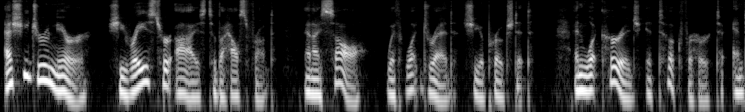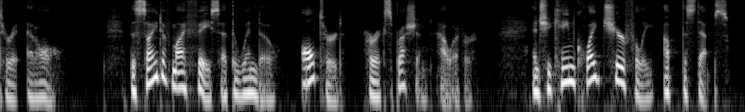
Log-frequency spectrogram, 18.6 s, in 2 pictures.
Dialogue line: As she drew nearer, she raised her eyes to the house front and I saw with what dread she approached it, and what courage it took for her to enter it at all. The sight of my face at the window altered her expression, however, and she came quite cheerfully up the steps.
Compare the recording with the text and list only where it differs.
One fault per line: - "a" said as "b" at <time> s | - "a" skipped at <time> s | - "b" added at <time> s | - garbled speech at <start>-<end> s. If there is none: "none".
none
